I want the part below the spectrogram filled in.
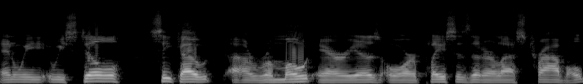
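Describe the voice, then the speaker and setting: A man speaks in a dark, mellow tone at medium pitch. Nothing much is heard in the quiet background. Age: 60s. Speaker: outdoor gear maker. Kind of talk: casual chat.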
